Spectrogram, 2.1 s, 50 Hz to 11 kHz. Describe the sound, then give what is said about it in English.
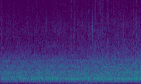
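A large basketball arena crowd comes to its feet, cheering and applauding in a dense, steady roar that holds at full volume for the whole stretch, with no clear voices standing out, late in a Jazz–Celtics game with 1:45 to play. “Crowd comes to their feet.”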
